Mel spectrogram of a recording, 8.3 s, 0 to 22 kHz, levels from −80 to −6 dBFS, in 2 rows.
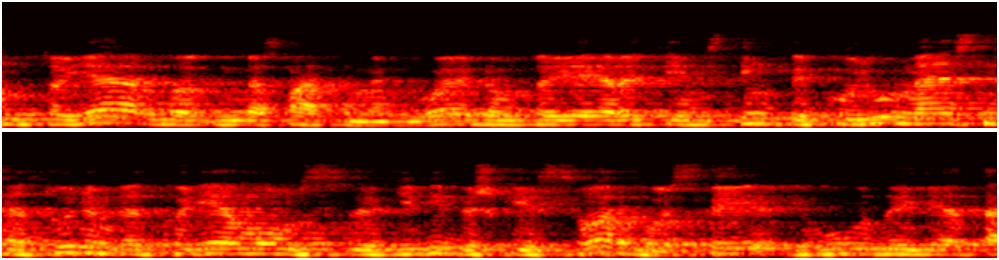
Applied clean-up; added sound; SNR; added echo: none; none; none; reverberation time 1.2 s.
